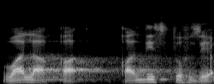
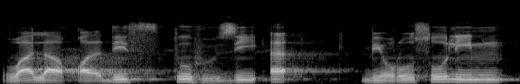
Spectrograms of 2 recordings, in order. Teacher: والا قد استہزئ، واو کی ادائیگی کے وقت ہونٹوں کو گول کیا جائے گا، قاف کو اقصی حلق سے، قاف کو حلق کے کوے اور زبان کی جڑ آپس میں ملے تو قاف ادا ہوتا ہے، موٹا اور پر کر کے ادا کریں گے۔ دال کو سین سے ملاتے ہوئے سیٹی کی آواز آنی چاہیے، حرف صفیریہ ہے۔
